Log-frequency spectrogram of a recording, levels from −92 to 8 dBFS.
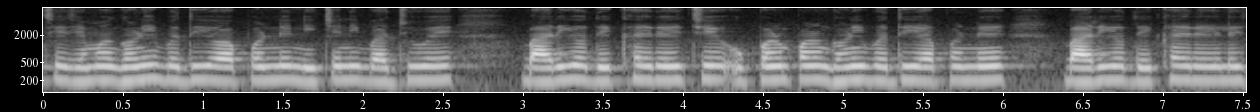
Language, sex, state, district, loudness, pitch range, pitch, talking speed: Gujarati, female, Gujarat, Valsad, -16 LUFS, 200-210 Hz, 205 Hz, 150 wpm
